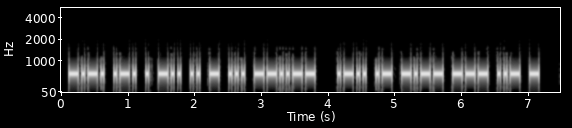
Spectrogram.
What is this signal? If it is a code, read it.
Morse code, heard as a keyed tone, about 25 wpm, 600 Hz. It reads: CREDITS, LAYOUT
